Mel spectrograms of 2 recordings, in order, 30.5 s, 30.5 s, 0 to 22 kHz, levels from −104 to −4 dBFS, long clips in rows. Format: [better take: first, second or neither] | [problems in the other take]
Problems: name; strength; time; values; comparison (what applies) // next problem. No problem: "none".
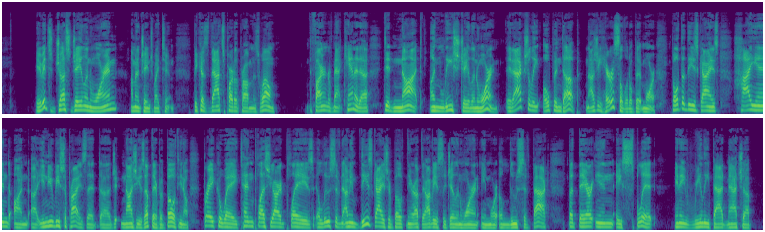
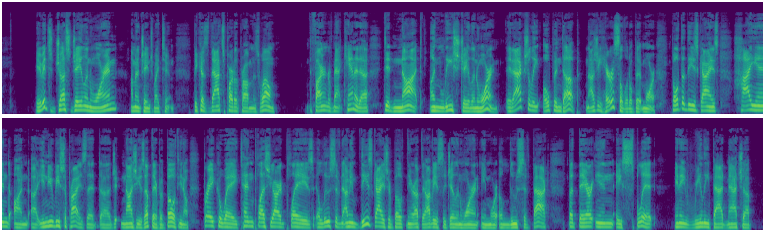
neither | none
